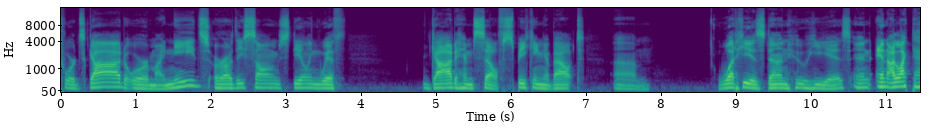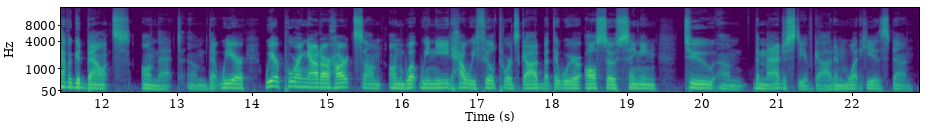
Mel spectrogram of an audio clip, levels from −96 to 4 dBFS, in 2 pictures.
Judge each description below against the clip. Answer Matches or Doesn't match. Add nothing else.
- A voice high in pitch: Doesn't match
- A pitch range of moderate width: Matches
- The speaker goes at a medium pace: Matches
